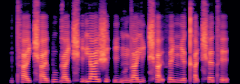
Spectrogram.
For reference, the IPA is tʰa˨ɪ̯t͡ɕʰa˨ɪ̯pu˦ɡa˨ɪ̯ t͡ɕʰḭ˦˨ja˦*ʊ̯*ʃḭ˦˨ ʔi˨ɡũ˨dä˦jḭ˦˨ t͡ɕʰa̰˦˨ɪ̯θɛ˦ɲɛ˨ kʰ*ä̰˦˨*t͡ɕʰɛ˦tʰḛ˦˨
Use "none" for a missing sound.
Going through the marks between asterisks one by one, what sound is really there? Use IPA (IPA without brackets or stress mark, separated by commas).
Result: ɪ̯, ä̰˦˨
